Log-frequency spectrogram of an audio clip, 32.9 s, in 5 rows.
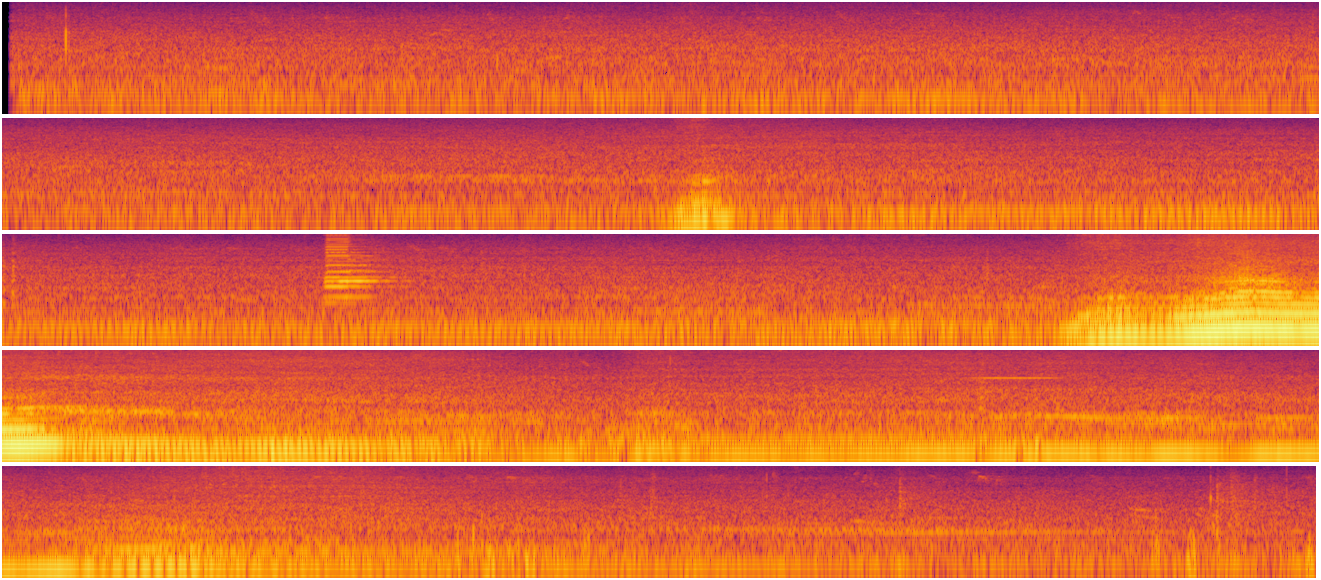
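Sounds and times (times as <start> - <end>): cars driving off: 0.0 - 32.9
sports car engines idling: 0.1 - 19.2, 20.0 - 32.9
engine revving hard: 9.8 - 10.6, 18.4 - 28.7
car horn toot: 14.8 - 15.4, 24.6 - 25.2.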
